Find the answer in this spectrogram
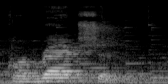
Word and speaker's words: correction: What about correction? The primary stress is placed on the second syllable, which is correction.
